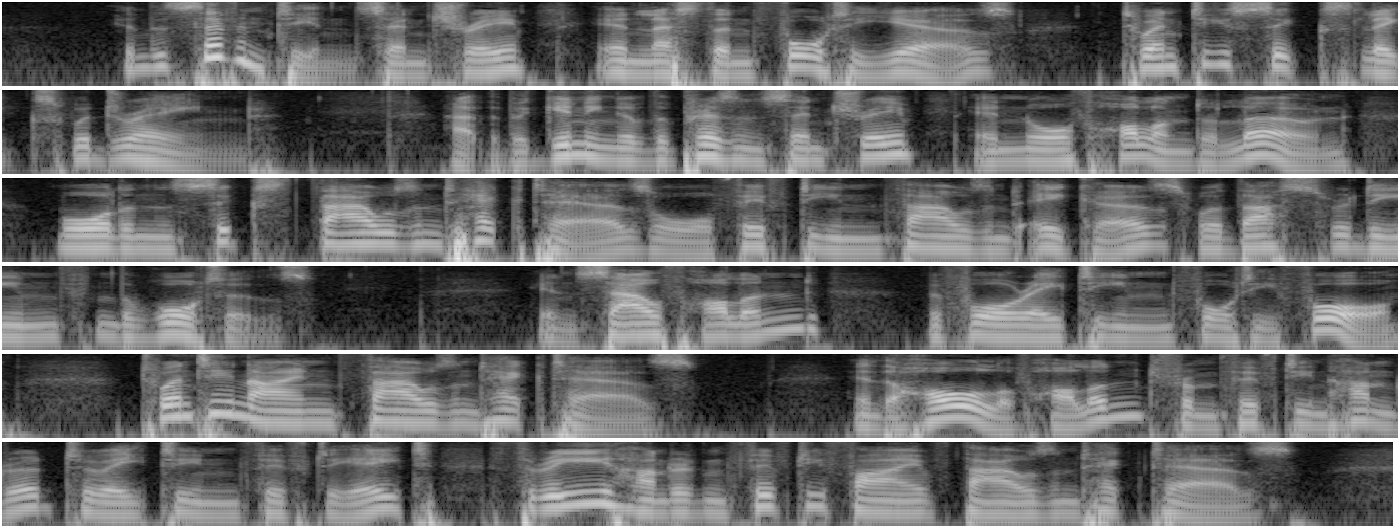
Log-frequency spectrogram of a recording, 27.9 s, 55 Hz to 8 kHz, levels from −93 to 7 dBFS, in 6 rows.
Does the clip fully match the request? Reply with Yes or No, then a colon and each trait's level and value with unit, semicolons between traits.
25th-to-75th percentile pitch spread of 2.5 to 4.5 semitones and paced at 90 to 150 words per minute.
No: average, 4.9 semitones; average, 140 wpm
